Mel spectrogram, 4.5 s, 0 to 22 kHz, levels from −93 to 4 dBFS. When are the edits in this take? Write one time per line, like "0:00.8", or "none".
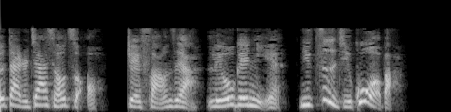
0:01.1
